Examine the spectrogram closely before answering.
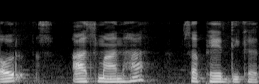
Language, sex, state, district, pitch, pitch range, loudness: Chhattisgarhi, male, Chhattisgarh, Raigarh, 130 Hz, 120-140 Hz, -18 LUFS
